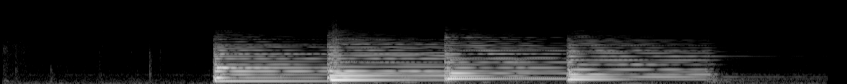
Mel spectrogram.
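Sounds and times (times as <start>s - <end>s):
root position triads for aural training: 2.2s - 7.4s.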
